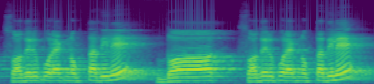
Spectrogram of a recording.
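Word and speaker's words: ضاد: লিখলা উপরে একটা শুধু নুকতা বাড়ায় দাও, এটা দদ হয়ে যাবে, কী হয়ে যাবে, খুব সহজ না, সোয়াদের উপরে একটা নুকতা বাড়ায় দিলে কি হয়ে যাবে, দদ হয়ে যাবে। তাহলে উচ্চারণ করো আমার সাথে, দদ দদ, ওটা সোয়াদ, এটা দদ দদ দদ, স্লেট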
